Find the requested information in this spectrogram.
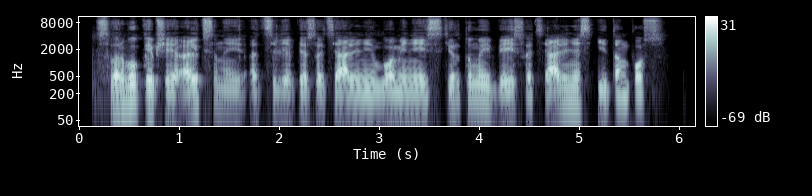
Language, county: Lithuanian, Alytus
